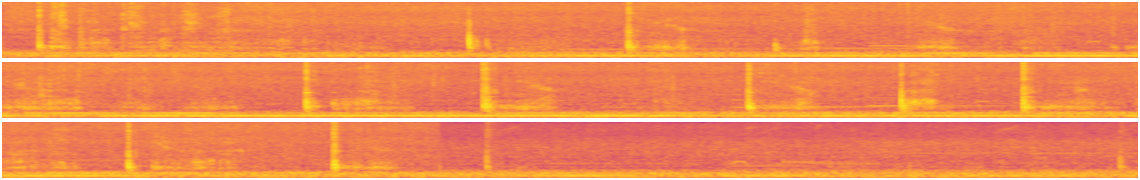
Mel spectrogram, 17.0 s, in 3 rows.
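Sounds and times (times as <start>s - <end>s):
garlic sizzling in oil: 0.0s - 13.6s
low steady hum: 0.0s - 17.0s
metal spatula clacking on pan: 3.1s - 8.5s, 9.4s - 13.3s.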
